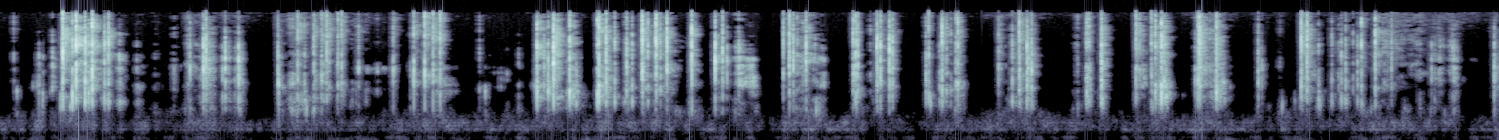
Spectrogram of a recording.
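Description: Long nails tap and scratch across the buttons of a hollow black plastic LG TV remote control. The result is rapid clusters of crisp, bright plastic clicks and scratchy ticks with almost no low end, each dying away instantly, separated by brief pauses.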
